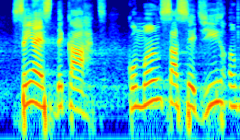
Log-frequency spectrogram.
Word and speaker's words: Descartes: Descartes não, escutando S. Descartes. Sem S, Descartes.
